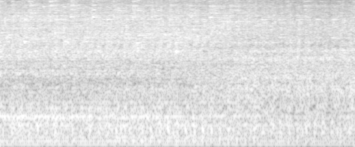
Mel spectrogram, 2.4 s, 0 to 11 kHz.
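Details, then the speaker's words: Ford Fiesta MK1, stood for a few years, idling roughly on a makeshift wire fan belt with water pump not turning: lumpy stumbling beat as plug leads are pulled in turn, one cylinder not firing at all; misfire at idle. "Let's see if we can figure out which cylinders misfiring anyway. [Music] That one's firing. That one's firing just that one is not firing at all."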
